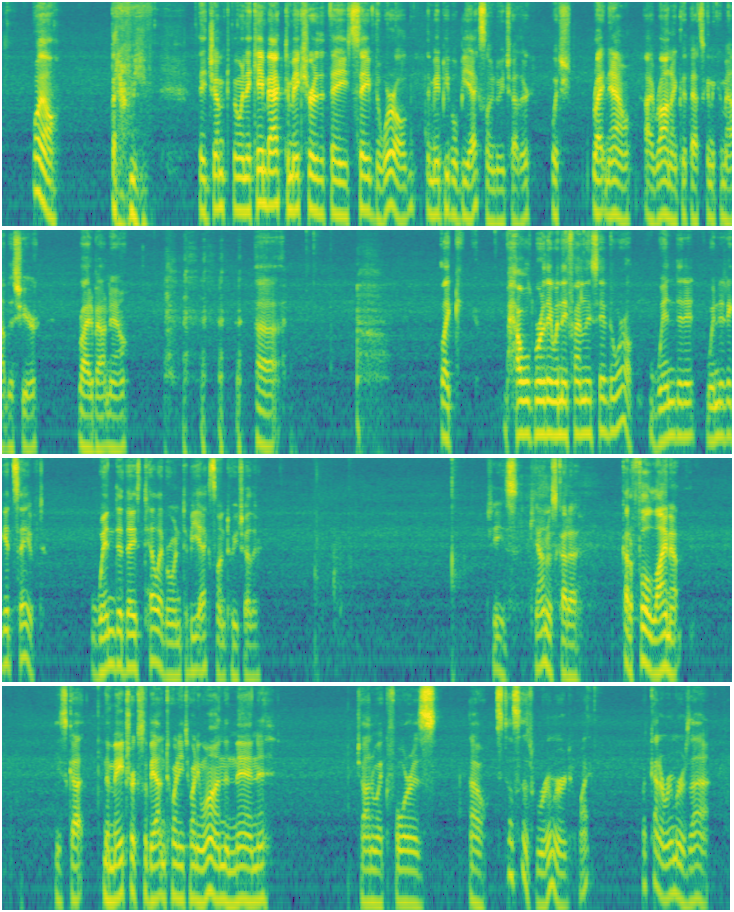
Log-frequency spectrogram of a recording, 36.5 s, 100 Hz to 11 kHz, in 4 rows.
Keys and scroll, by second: 24.4 super+c, 26.9 v, 33.7 space.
